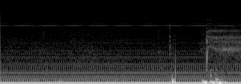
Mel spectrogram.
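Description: Steady electrical mains hum in the sound system, low and continuous, with a faint knock near the end.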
